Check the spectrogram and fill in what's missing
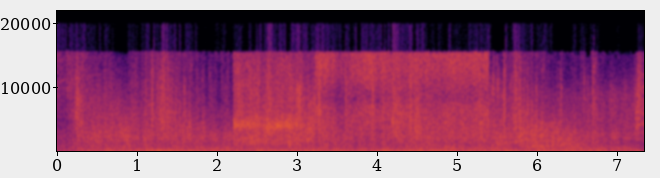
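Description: Artillery fire and explosions during a Ukrainian attack on Russian tanks near Pokrovsk, a loud, unbroken roar of rumbling blasts and booms that runs throughout without any talking.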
